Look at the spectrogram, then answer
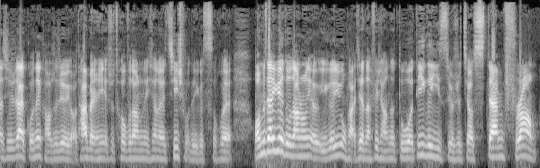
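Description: A man's voice: fairly high pitch, creaky. A man teaching English vocabulary in a lecture, explaining each word, repeating key terms and spelling letters out. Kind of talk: recorded classroom lecture.

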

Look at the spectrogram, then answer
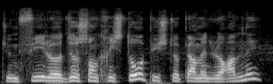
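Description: An older man talks casually to his stream chat as he plays. His voice sits a little high for a man. He is jovial and chatty, laughs often and keeps dropping little fillers. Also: expressive, fast talker, a little mellow. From Corsica. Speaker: livestreaming gamer. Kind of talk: casual livestream chat with viewers.

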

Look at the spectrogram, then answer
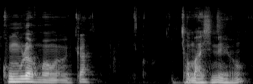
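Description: A man's voice: lowish voice, a little fast, warm tone. A man hosting an eating show, describing the food politely while chewing. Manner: polite, savoring commentary on food. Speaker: mukbang host. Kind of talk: casual eating show talk.

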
